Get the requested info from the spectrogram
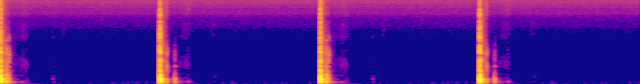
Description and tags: walking on a floor slowly
shoes, walk, steps, footstep, footsteps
